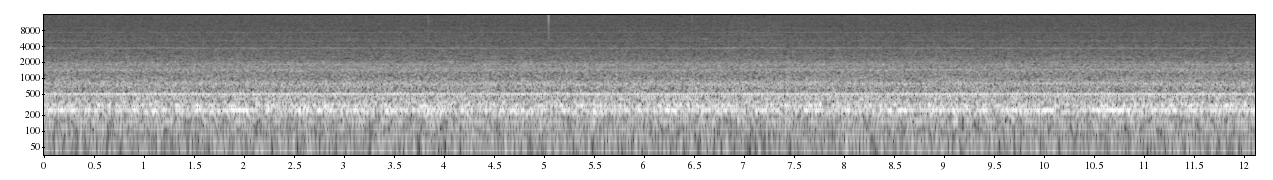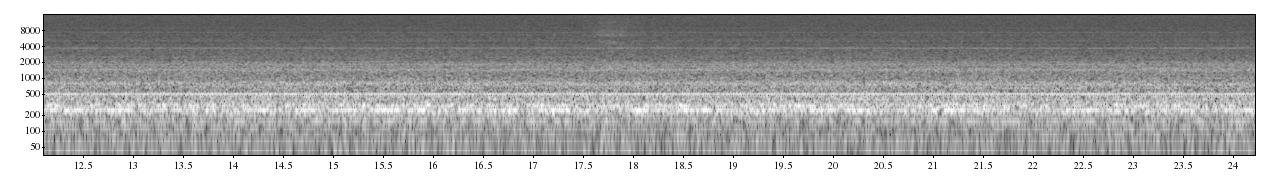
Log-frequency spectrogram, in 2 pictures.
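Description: Faint, steady room tone: a low electrical or mechanical hum with hiss, unchanging throughout.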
